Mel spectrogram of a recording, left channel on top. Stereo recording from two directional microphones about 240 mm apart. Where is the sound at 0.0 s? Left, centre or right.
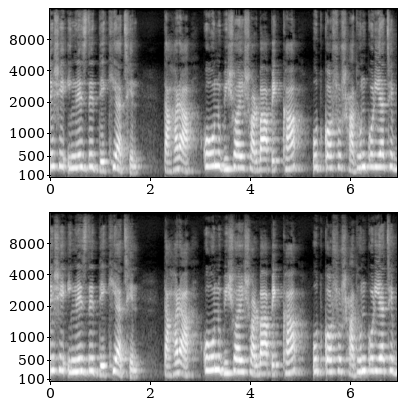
Centre.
